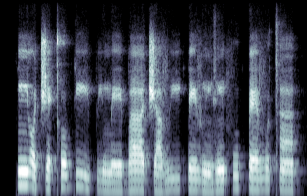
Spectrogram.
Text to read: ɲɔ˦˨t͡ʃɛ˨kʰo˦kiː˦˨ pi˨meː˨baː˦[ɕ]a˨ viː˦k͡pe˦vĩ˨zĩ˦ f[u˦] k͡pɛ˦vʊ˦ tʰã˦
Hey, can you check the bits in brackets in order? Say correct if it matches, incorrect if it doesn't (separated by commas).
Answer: incorrect, correct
